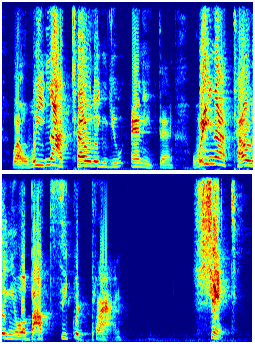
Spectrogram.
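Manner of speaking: creature voice of a goblin. Voicing a goblin trying not to get angry at the other two: goblin voice. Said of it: "the goblin who you guys were originally talking to".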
